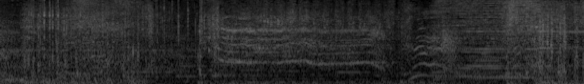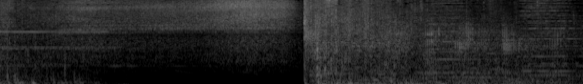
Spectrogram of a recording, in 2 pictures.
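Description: Film soundtrack of dramatic orchestral music mixed with monster sound effects and crashing rock. A hiss builds near the middle, then a sudden loud roar and crash come about two-thirds of the way in.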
